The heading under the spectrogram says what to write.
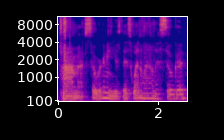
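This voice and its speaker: A quiet woman's voice with audible room echo. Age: 20s. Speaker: beauty vlogger. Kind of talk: makeup tutorial. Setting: indoors in a hallway.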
